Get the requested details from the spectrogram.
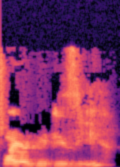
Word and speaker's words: YRDGZ: How do you pronounce this in your head? Is it YRDGZ or do you like, is it like yard? In my head, I say every letter.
